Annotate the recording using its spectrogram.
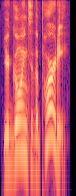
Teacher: >> Example, if you say you're going to the party with your voice rising at the end, it's a question. You're going to the party with your voice falling, it's a statement.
